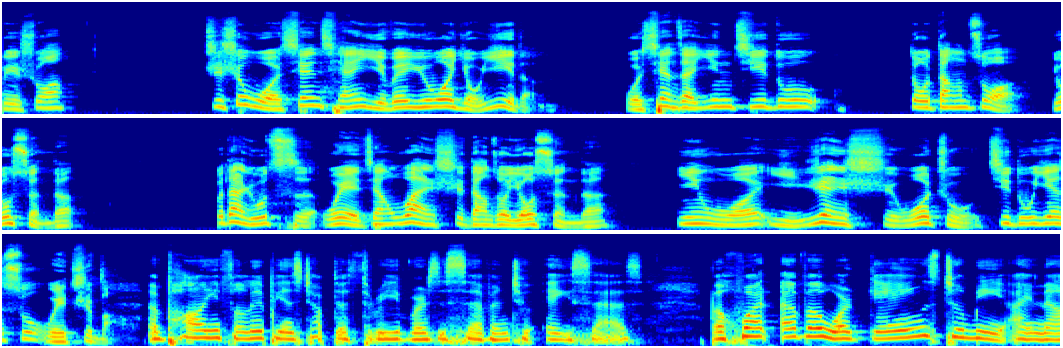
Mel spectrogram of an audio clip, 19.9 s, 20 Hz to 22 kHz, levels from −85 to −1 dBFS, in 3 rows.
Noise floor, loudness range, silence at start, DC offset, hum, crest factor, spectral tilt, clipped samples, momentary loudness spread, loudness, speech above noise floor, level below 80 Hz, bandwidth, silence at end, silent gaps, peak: -80 dBFS; 6 LU; 0 s; under 0.1%; none; 20 dB; -4.5 dB/octave; under 0.1%; 12 LU; -25 LUFS; 56 dB; -54 dBFS; 16 kHz; 0 s; none; -6 dBFS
